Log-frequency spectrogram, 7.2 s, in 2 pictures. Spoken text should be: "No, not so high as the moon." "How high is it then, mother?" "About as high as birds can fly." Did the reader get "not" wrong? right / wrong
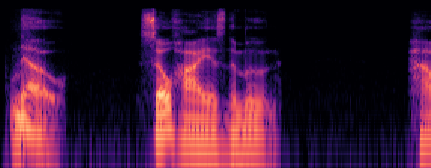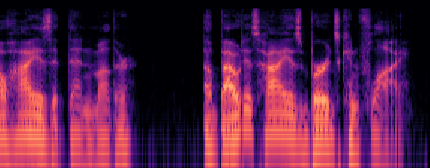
wrong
